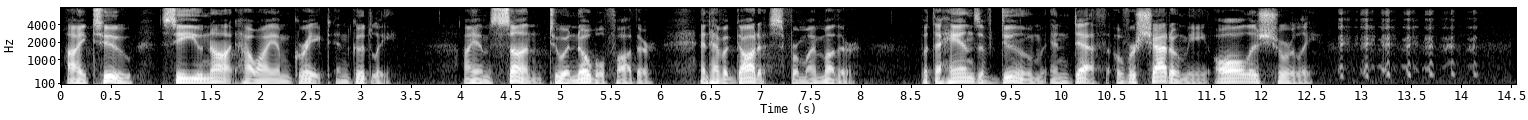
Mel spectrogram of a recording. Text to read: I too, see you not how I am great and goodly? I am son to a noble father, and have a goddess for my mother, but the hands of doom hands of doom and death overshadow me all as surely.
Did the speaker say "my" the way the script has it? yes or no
yes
